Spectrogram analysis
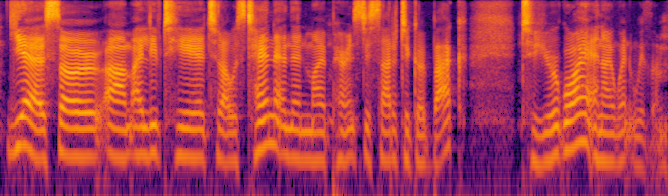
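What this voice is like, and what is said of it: Slight foreign accent. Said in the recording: “I hear a little bit of accent, which is so beautiful”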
